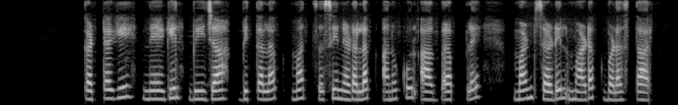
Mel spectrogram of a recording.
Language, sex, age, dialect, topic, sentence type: Kannada, female, 31-35, Northeastern, agriculture, statement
